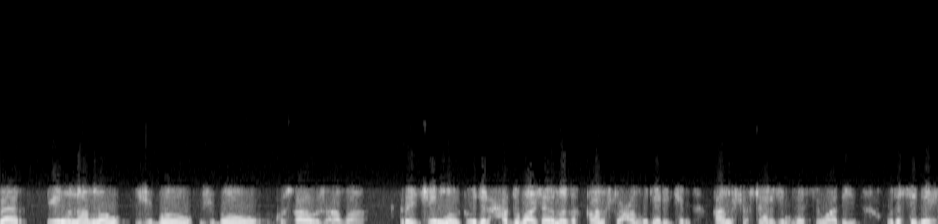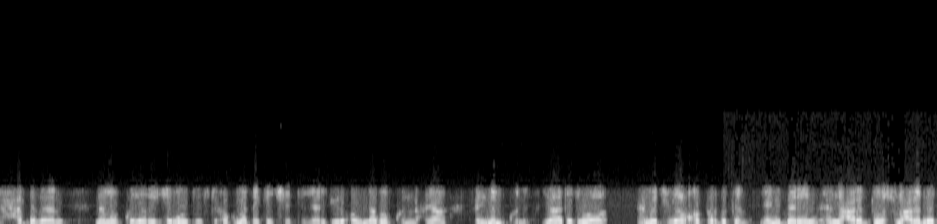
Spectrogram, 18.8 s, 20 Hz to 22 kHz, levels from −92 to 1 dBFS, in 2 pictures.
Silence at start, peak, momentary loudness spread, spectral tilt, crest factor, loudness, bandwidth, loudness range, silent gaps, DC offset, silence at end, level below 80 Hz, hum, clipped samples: 0 s; -4 dBFS; 10 LU; -8 dB/octave; 16 dB; -20 LUFS; 4 kHz; 5 LU; none; under 0.1%; 0 s; -76 dBFS; none; under 0.1%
